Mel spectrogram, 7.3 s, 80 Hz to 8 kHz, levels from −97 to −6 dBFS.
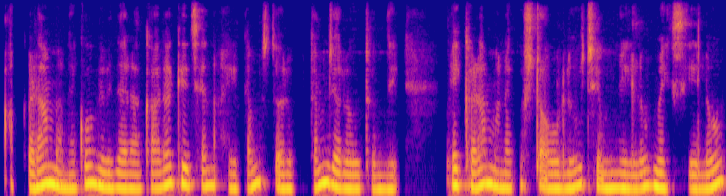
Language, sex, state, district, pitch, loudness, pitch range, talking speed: Telugu, female, Telangana, Nalgonda, 180 Hz, -20 LUFS, 165-200 Hz, 130 wpm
